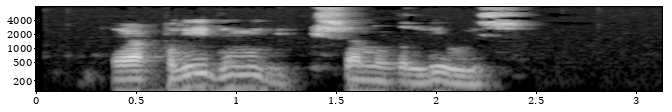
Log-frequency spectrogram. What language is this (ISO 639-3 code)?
kab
